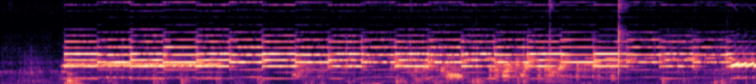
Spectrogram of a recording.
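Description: A fire alarm sounds loudly with shrill electronic tones that change pitch rapidly.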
